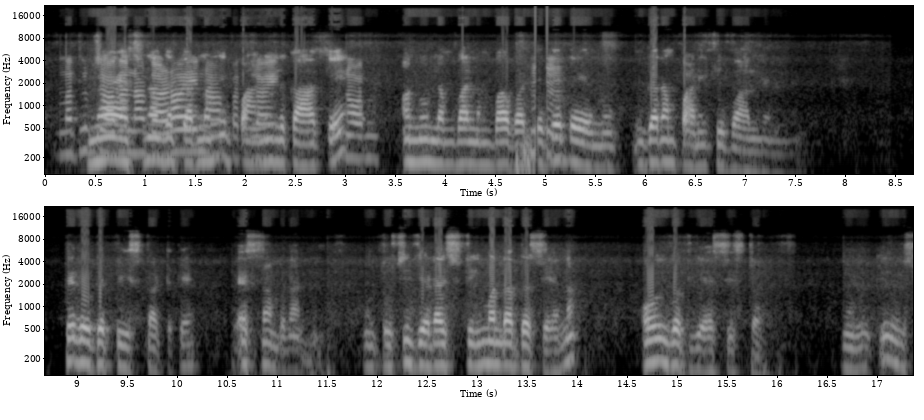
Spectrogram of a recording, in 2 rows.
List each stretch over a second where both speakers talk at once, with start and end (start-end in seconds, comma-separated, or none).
0.5-2.4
